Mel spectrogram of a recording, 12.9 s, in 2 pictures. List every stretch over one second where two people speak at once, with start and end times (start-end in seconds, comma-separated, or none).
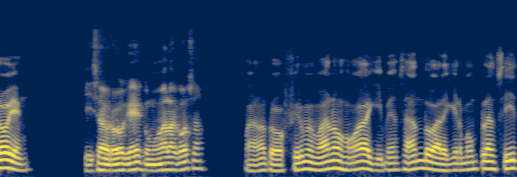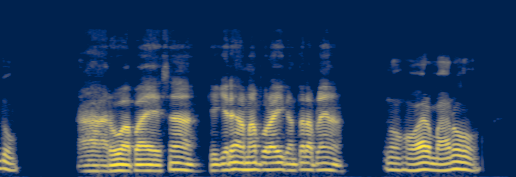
none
